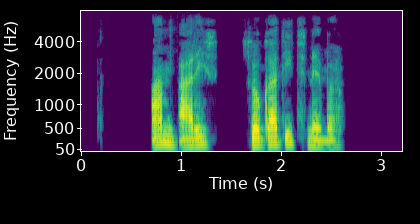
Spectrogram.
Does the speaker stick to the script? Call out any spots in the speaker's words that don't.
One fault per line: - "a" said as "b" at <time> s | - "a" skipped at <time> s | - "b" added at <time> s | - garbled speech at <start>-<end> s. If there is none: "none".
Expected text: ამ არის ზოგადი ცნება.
none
